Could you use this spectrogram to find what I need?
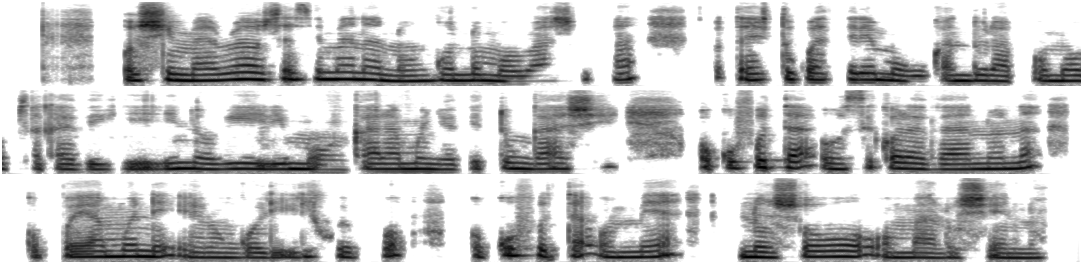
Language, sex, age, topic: Oshiwambo, female, 18-24, finance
